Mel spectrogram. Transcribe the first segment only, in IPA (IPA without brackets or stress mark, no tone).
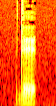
d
